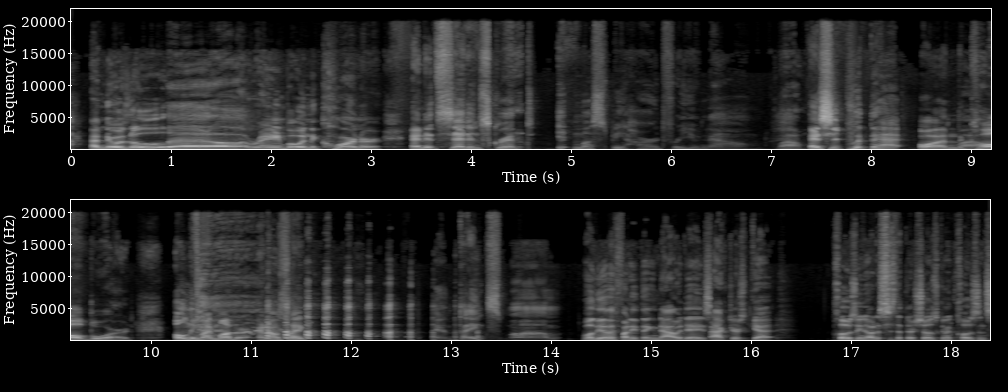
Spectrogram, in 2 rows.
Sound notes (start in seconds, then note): 10.4 laughs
